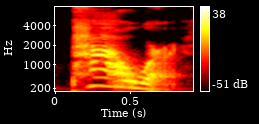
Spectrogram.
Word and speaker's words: power: como força tá e repare que a pronúncia dessa palavra aqui ó a letra P no inglês é aspirada a muitas vezes a maioria das vezes aí ela vai ser aspirada o que que é assim aspirado você vai soltar um arzinho de leve assim para poder pronunciar no corretamente por isso ficou Power e não Power tá é claro gente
